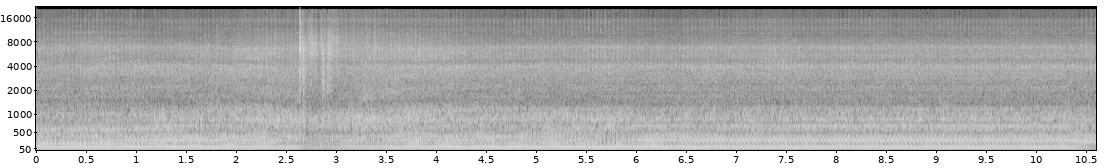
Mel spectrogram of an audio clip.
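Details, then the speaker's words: Honda GCV160 (owner thinks) on a Craftsman mower, after new carburetor replaced one that surged even after cleaning and an unbalanced blade was replaced: steady, even drone at constant speed, no bouncing or knocking, easing off at the end; runs smoothly. "you have one of these Honda engines I think it's a GCV 160 and it's revving and you've tried to clean it and if you wondered about buying a new carburetor go for it"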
